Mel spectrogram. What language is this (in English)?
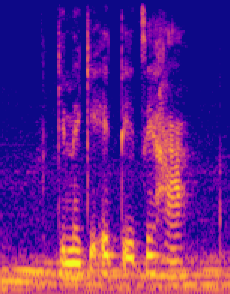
Southern Sotho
